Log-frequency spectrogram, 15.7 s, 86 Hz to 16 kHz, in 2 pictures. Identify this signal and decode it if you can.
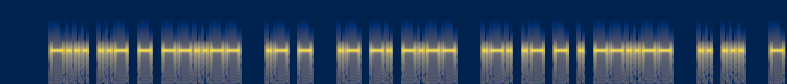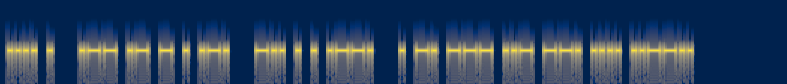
Morse code, heard as a keyed tone, about 30 wpm, 700 Hz. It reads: BUT, AT ANY RATE, IS THE WATER DEEP ENOUGH?
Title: Sentences from Top 1000 Words - Review Part 4 - 30wpm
